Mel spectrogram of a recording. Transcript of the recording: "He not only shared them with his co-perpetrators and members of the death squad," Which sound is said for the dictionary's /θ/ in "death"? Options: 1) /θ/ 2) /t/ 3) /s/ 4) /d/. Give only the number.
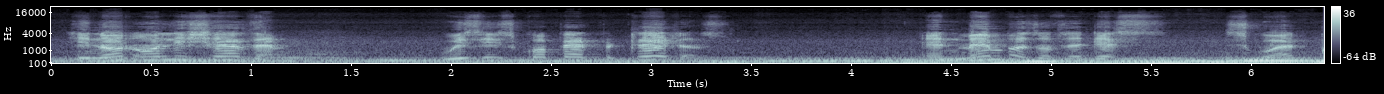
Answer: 3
